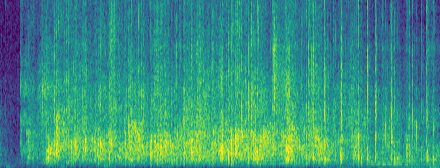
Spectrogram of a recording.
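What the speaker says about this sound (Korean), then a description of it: "다시 한번 큰 박수 부탁드립니다" Sustained applause from an audience at a Catholic awards ceremony in South Korea, dense and steady clapping that starts abruptly and carries evenly throughout, with only a faint hint of voices beneath.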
